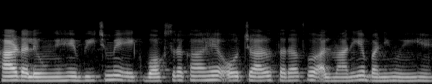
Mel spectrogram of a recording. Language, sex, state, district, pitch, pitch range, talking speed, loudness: Hindi, female, Bihar, Vaishali, 185 Hz, 175-195 Hz, 235 wpm, -22 LUFS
